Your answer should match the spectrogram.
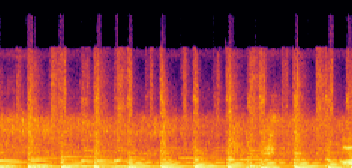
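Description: Whole garam masala frying with onion, ginger and garlic in a pot, a steady loud sizzle broken by regular rhythmic pulses, close and with no talking.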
